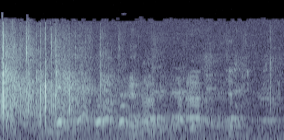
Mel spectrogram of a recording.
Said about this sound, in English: I preach in here. All these slow hand claps. I don't care. I don't care.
